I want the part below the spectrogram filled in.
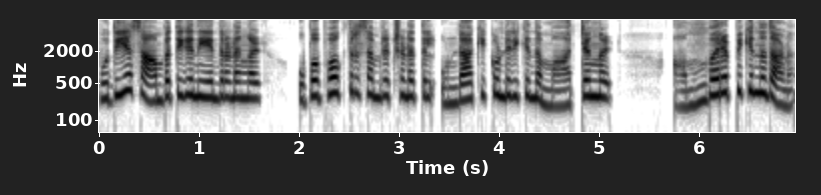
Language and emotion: Malayalam, surprised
